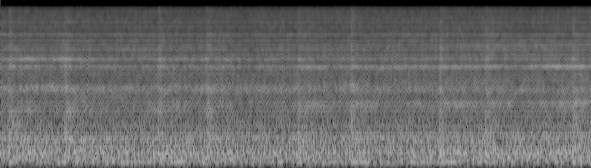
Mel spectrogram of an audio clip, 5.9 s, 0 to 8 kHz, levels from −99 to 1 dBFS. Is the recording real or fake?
fake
